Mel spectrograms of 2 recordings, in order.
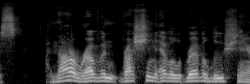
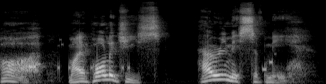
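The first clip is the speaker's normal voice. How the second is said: put-on detective voice with British tone. Voicing a famous detective apologizing for not introducing himself: Herlock Sholmes voice. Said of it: "a bit of the merchant voice, but, like, with British tone in it".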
